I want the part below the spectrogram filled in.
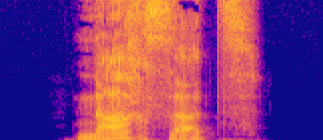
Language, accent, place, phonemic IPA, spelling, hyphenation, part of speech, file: German, Germany, Berlin, /ˈnaːxˌzat͡s/, Nachsatz, Nach‧satz, noun, De-Nachsatz.ogg
- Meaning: postscript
